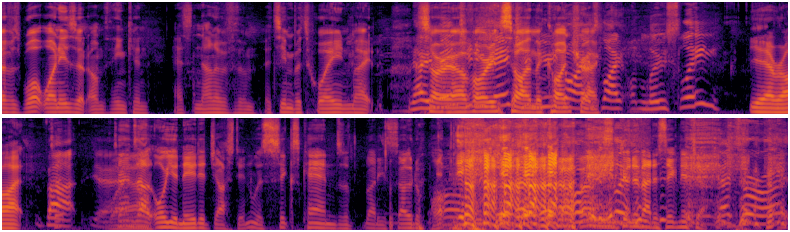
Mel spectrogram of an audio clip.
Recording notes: The boys are coming to you live from Whomp Camp 2019 with a huge panel of special guests.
